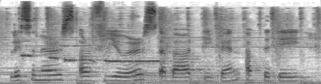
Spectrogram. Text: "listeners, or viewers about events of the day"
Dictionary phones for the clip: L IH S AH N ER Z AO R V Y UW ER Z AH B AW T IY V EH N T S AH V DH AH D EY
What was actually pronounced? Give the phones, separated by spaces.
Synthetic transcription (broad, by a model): L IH S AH N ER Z AO R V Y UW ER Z AH B AW T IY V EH N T AH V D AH D EY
